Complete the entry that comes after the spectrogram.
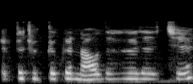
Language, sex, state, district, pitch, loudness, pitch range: Bengali, female, West Bengal, Purulia, 255 Hz, -17 LUFS, 245-260 Hz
